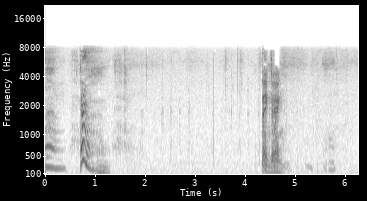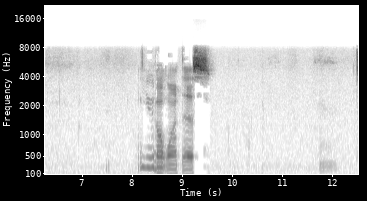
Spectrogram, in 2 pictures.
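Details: Stubborn pet dachshund at home, balking at a training session as the owner keeps urging it to speak: a few short, falling barks and grumbles scattered among the owner's talking.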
